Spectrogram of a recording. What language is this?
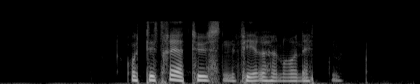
Norwegian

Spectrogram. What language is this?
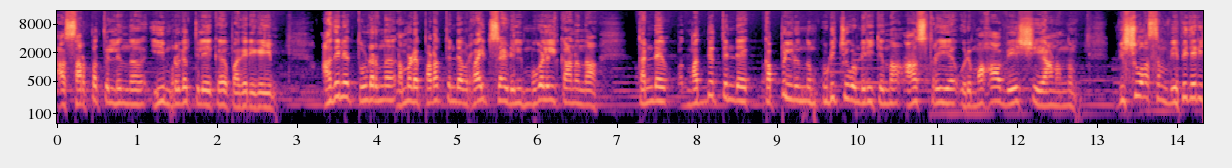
Malayalam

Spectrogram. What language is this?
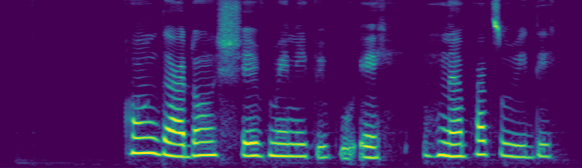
Nigerian Pidgin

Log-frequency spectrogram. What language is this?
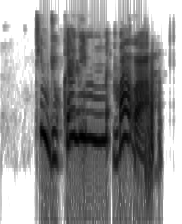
Kabyle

